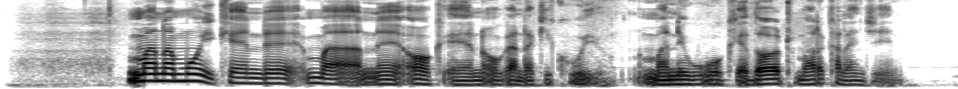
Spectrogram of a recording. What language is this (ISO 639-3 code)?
luo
